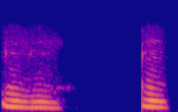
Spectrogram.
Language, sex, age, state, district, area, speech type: Malayalam, female, 45-60, Kerala, Kasaragod, rural, conversation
